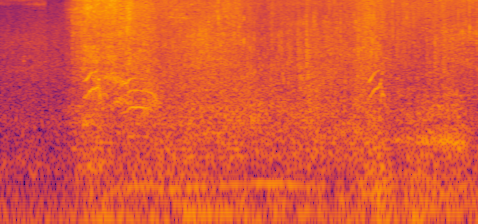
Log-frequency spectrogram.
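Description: A young woman cries out.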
